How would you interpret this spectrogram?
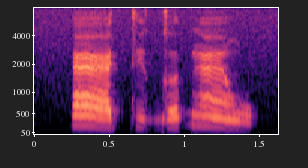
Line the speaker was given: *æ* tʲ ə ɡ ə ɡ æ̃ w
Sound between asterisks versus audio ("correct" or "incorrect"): correct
